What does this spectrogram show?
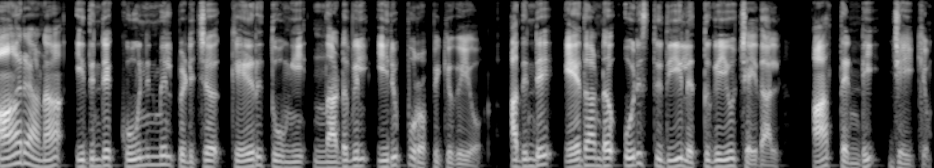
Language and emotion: Malayalam, neutral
